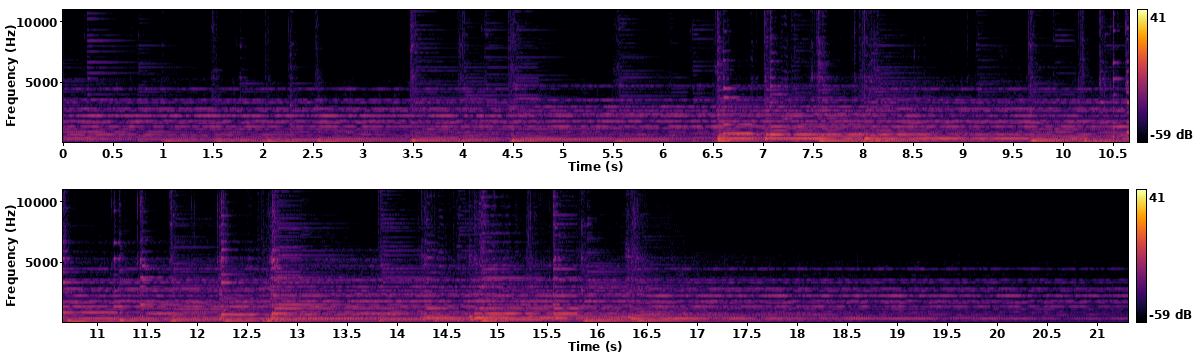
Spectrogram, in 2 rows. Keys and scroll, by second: 6.2-7.4 typing, 7.5 Return, 11.0 ctrl+v, 11.2 Return.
